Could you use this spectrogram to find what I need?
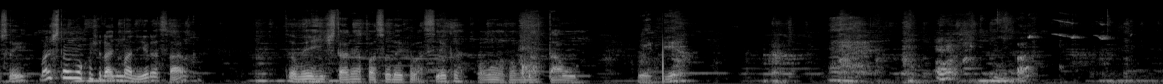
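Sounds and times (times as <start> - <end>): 
speech: 0.0 - 7.0, 7.6 - 10.4
dog trying to bark: 9.0 - 11.6.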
